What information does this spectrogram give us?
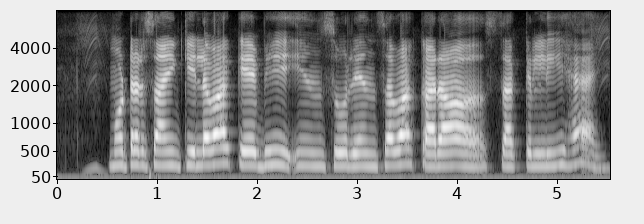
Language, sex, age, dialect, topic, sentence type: Magahi, female, 18-24, Southern, banking, question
